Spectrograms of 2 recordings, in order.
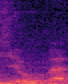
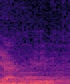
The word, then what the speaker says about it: Yahvé: Mais là, on dit Jéhovah, tout c'est une mauvaise prononciation de Yahvé.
